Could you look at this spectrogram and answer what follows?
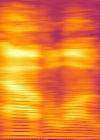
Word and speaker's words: Avalon: company that sent this shipment out was the Avalon Corporation okay Avalon Avalon Avalon a AV a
